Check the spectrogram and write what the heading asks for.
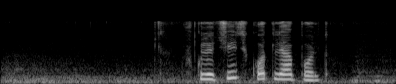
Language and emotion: Russian, neutral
